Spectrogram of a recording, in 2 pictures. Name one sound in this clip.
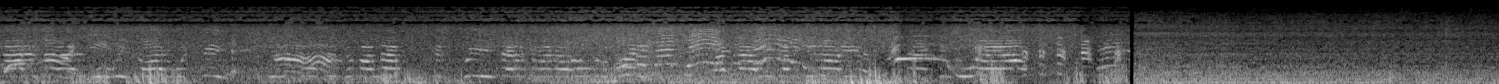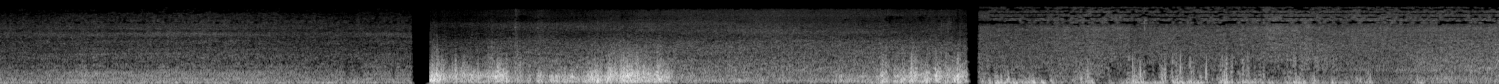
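Strong wind roars and gusts.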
